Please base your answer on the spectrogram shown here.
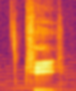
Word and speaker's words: quay: help me out here how to pronounce q u a y key it's candle keep key okay and then quayside would be keysight okay okay candle keep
